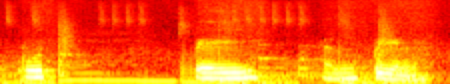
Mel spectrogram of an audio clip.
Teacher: The P sound is called voiceless bilabial stop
